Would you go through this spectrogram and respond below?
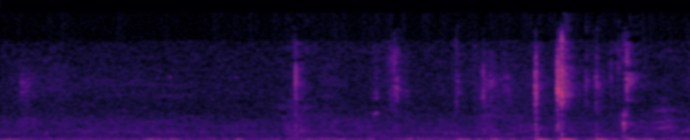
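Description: Typing on a computer keyboard while entering Google Ads text, with quiet, irregular key clicks that quicken into a few louder taps toward the end, over low background noise.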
